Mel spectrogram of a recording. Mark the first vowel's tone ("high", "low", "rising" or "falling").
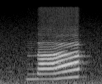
rising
